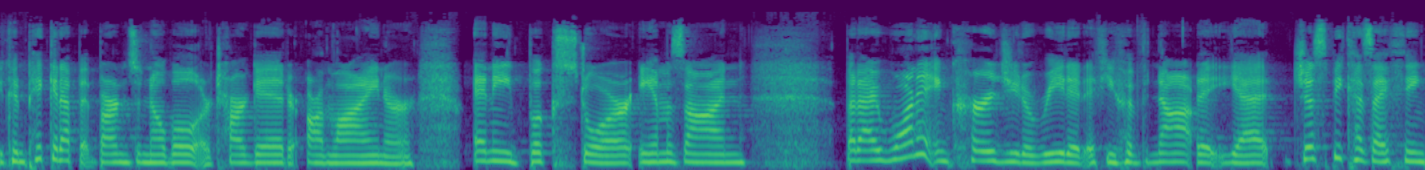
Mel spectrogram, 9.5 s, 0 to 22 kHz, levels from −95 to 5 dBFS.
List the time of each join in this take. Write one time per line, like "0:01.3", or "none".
0:03.1
0:08.0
